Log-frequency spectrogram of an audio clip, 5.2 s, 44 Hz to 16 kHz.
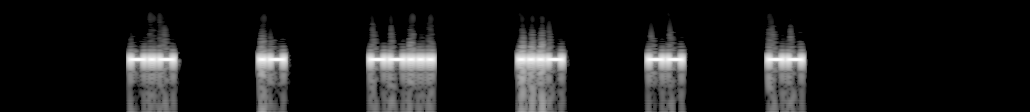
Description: Morse code, heard as a keyed tone, about 52 wpm, spaced as for 17 wpm, 700 Hz. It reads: KA7VMM
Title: USA Call Signs - 6x Character Spacing - 50wpm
